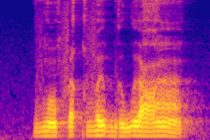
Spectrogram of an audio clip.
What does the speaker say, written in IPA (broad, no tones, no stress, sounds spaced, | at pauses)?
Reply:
v ɔ̃ f i q v ɘ b ə w ə ʕ ã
